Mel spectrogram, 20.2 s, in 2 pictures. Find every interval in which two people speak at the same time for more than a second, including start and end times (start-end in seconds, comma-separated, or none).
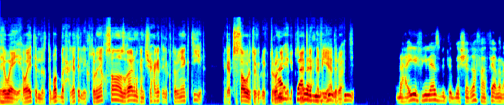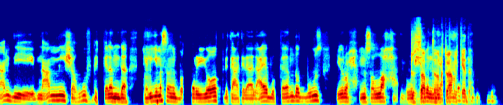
5.4-6.7, 18.1-19.6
